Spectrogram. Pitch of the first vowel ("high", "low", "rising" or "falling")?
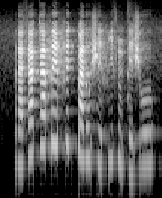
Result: low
